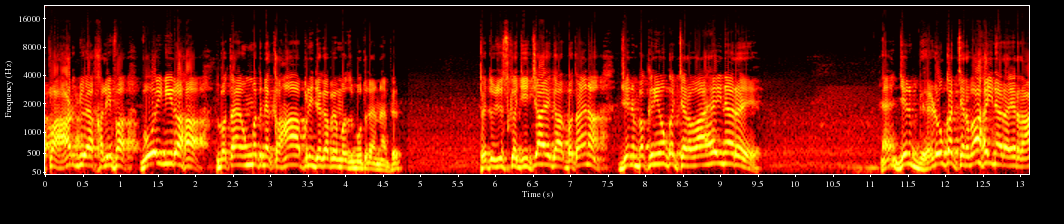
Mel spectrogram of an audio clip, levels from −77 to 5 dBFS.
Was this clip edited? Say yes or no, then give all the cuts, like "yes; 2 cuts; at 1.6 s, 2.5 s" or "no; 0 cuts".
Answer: no; 0 cuts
